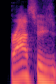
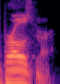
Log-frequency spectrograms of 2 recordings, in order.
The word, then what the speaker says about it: Brosmer: If that if that's that way for the next two games, Bromer's making or sorry, it's pronounced Brosmer.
